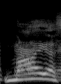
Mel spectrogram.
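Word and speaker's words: Maja: Maha Stark. I think, is that pronounced correct, Maha? – Maya Stark.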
